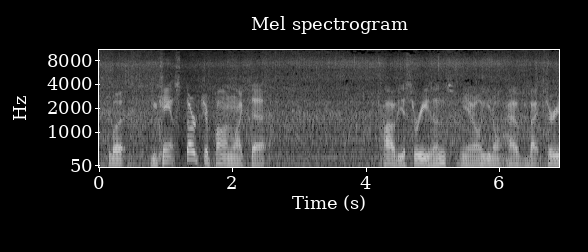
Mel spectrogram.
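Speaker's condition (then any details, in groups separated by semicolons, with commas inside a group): No condition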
